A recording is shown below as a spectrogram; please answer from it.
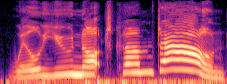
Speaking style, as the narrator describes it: roared Bluebeard

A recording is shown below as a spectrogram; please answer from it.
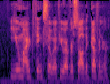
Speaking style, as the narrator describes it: chuckled Dan

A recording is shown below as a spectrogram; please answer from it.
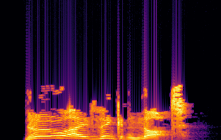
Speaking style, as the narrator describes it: said the president with a yawn like an unobtrusive earthquake

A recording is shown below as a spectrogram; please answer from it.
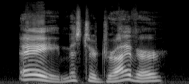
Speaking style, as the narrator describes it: cried Pinocchio

